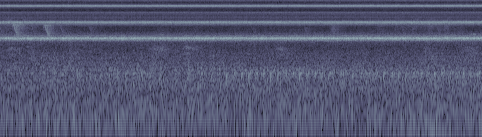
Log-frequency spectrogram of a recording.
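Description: A common cicada holds a steady, high, ringing drone without a break.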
